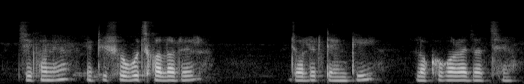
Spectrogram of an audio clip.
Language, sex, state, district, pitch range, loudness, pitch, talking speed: Bengali, female, West Bengal, Alipurduar, 185-200 Hz, -22 LUFS, 195 Hz, 105 wpm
